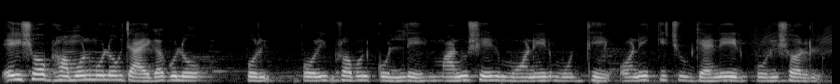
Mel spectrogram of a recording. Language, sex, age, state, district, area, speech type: Bengali, female, 30-45, West Bengal, Paschim Medinipur, rural, spontaneous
